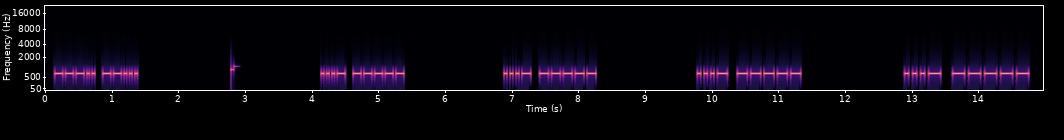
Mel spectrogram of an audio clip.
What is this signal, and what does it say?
Morse code, heard as a keyed tone, about 27 wpm, 700 Hz. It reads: 87 V0 V0 V0 V0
